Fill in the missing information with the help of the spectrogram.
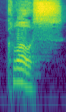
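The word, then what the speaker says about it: close: الى ان هذه نطقها كلوس حرف الاس هنا نطقه سا وليس ز يغلق ز كلوز كلوز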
